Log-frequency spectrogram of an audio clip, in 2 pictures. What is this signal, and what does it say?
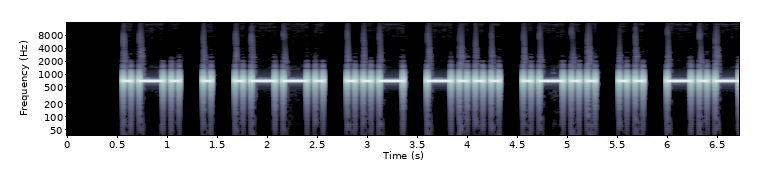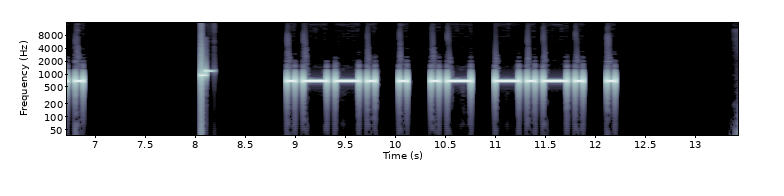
Morse code, heard as a keyed tone, about 15 wpm, 700 Hz. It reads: REPUBLIC PEACE
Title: Sentences from Top 1500 Words - New Word Drill - 15wpm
